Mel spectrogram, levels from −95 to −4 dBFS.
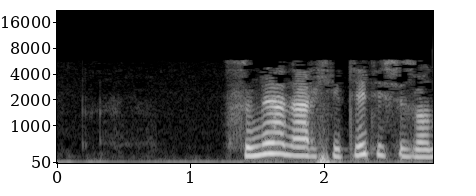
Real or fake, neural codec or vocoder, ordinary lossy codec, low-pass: fake; codec, 16 kHz in and 24 kHz out, 1.1 kbps, FireRedTTS-2 codec; MP3, 24 kbps; 7.2 kHz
